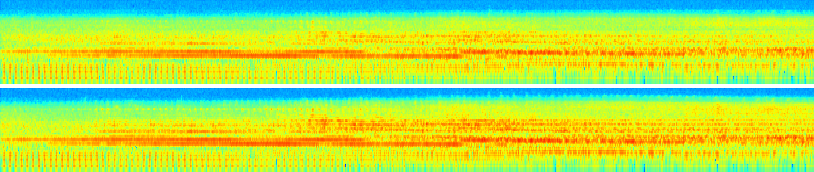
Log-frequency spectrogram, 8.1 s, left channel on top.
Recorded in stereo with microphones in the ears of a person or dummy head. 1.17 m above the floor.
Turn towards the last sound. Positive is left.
turn(degrees=-70)  # may be behind; listen again after turning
